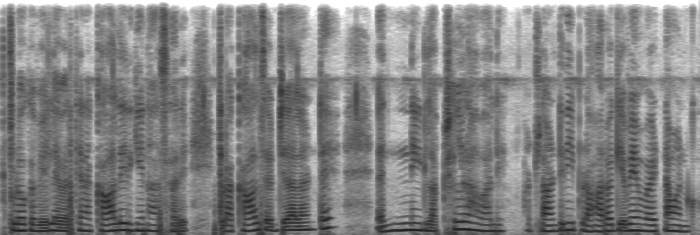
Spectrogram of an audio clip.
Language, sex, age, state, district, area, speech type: Telugu, female, 18-30, Telangana, Siddipet, rural, spontaneous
